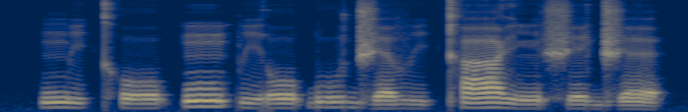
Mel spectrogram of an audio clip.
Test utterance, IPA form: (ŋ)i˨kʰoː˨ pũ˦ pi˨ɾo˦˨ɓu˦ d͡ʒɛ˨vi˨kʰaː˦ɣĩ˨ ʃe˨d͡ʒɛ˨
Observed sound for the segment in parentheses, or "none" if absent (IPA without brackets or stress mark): m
